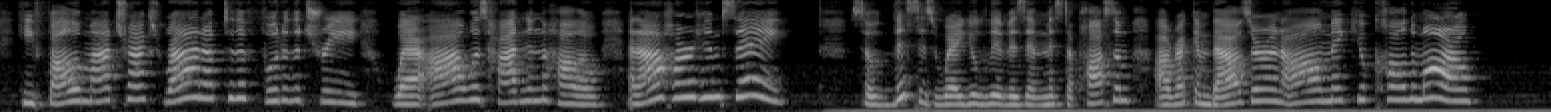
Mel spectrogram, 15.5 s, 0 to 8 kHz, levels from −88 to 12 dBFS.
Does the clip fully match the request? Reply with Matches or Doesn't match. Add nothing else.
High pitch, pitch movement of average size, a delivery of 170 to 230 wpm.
Doesn't match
